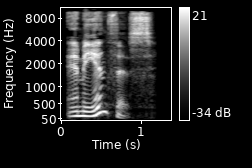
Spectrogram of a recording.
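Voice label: "amianthus", English, British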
